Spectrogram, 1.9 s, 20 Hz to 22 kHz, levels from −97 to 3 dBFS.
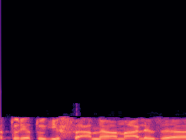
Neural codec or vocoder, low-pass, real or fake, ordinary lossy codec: none; 7.2 kHz; real; MP3, 24 kbps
